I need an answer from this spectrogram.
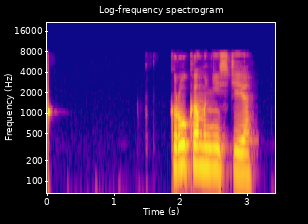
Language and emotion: Russian, neutral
